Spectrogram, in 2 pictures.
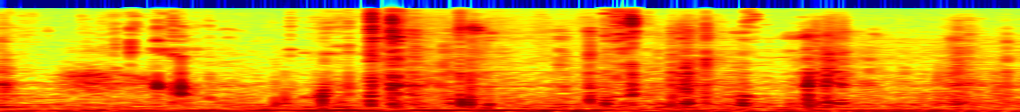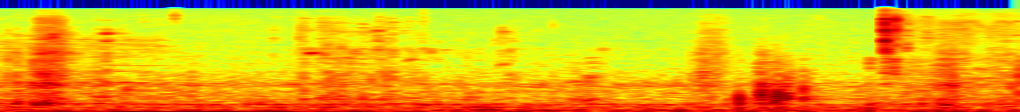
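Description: Crunching and chewing of a potato chip, sharp crackly crunches in the first few seconds, then quieter sounds of drinking beer from a glass bottle.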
